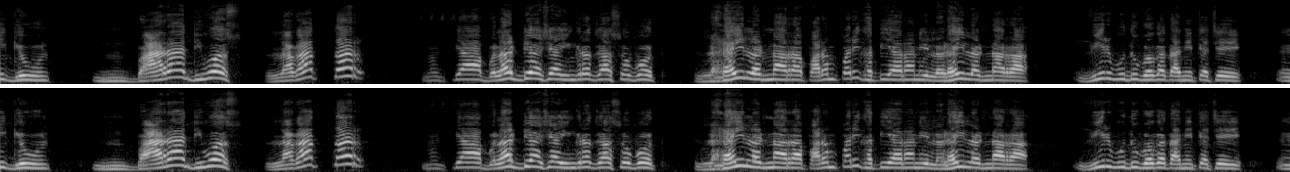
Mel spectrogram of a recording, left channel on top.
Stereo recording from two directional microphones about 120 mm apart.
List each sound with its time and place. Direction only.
0.0 s speech: 35° left (ahead or behind)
